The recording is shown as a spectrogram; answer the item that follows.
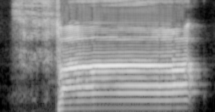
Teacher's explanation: یہ اوپر والے جو دانت ہیں، یہ ہونٹ کا جو خشک حصہ ہے، ایک ہونٹ کا تر حصہ ہوتا ہے، خشک حصے پہ لگتے ہیں تو یہ فا ادا ہوتی ہے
